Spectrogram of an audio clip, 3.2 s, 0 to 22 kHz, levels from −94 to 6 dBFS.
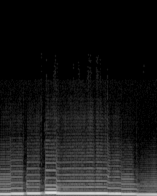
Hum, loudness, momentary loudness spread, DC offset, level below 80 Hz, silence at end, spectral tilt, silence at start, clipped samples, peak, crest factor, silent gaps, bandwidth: none; -14 LUFS; 9 LU; under 0.1%; -66 dBFS; 0 s; -8.5 dB/octave; 0 s; under 0.1%; -2 dBFS; 10 dB; none; 4 kHz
